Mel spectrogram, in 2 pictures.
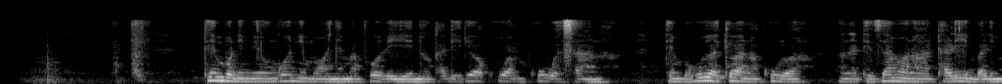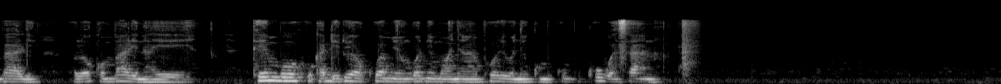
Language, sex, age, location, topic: Swahili, male, 18-24, Dar es Salaam, agriculture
